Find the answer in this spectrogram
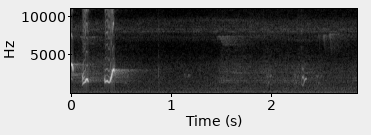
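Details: Decoy streak-eared bulbul in a cage, luring a wild bird. It gives two or three sharp, slurred chirps in quick succession, then falls silent apart from one faint note later on.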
